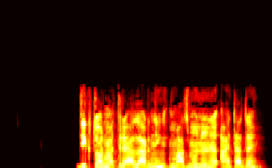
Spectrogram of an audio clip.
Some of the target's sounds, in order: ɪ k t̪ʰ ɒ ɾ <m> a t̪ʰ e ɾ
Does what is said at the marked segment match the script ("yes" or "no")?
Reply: yes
